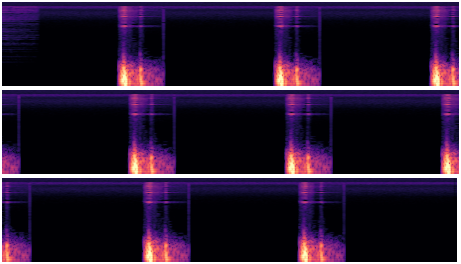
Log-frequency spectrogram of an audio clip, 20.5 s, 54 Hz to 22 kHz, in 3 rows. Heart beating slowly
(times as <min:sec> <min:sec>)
0:01.8 0:02.4, 0:04.2 0:04.8, 0:06.5 0:07.1, 0:08.8 0:09.4, 0:11.2 0:11.8, 0:13.5 0:14.1, 0:15.9 0:16.5, 0:18.2 0:18.8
